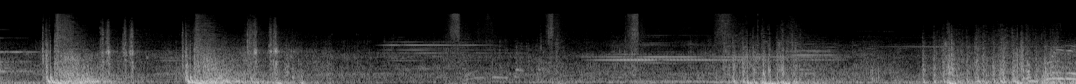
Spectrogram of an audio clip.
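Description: Heavy booming shotgun blasts ring out in the Sniper Elite 5 video game, two loud close shots early followed by further scattered reports and softer distant gunfire.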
